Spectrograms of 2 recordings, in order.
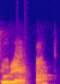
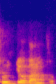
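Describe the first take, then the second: First: The name is said with a Hindi pronunciation. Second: The name is said with a Bengali pronunciation. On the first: "north Indian Hindi speaking লোক যখন pronounce করবে" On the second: "বাঙালি যখন pronounce করবে"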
